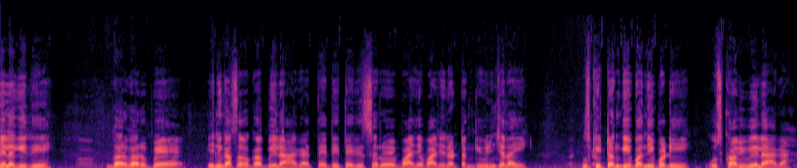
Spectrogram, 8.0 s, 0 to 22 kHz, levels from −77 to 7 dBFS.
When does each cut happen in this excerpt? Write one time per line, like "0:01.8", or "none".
none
